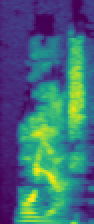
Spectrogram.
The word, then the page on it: Bullas: Spain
